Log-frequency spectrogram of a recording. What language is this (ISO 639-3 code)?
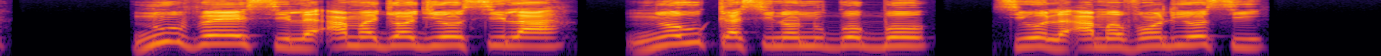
ewe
